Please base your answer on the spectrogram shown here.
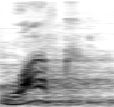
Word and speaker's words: walk: What is the word, walk, l is silent.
